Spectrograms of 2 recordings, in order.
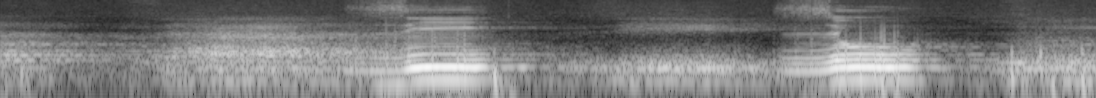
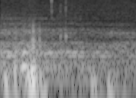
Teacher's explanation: Huruf zai keluar dari ujung lidah yang bertemu dengan bagian dalam gigi seri bawah.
